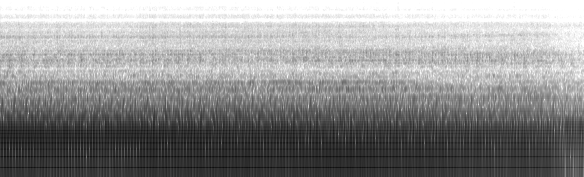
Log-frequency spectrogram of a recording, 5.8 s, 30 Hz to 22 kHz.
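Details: Dodge Charger/Chrysler 300 5.7 Hemi at idle, before repair, with warped exhaust manifold despite new gasket and tightened bolts: sharp rapid puffing tick in time with firing pulses over the idle rumble; exhaust manifold leak.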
